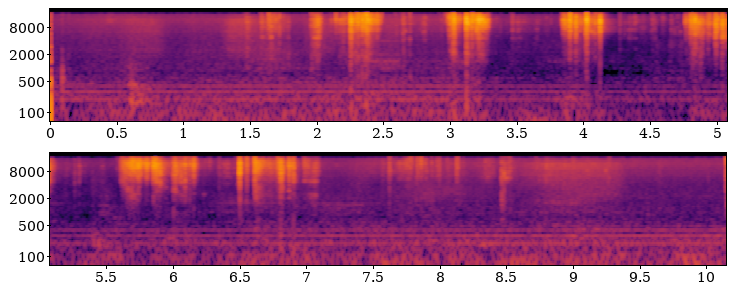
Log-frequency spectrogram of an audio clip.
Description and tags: mysound Regenboog Aiman
Sounds from objects that are beloved to the participant pupils at the Regenboog school, Sint-Jans-Molenbeek in Brussels, Belgium. The source of the sounds has to be guessed.
Jans, Brussels, Regenboog, Sint, Molenbeek, mySound, Belgium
